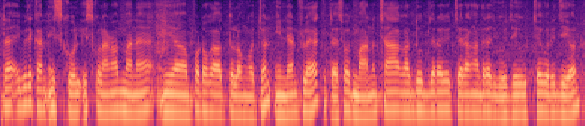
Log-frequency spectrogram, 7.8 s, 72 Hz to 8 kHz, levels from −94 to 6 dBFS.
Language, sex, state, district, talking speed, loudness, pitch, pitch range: Chakma, male, Tripura, Unakoti, 185 wpm, -13 LUFS, 125 Hz, 115-130 Hz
